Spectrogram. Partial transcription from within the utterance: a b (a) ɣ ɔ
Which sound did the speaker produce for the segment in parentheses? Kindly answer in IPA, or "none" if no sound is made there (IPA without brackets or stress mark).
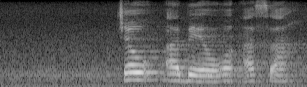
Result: ɛ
